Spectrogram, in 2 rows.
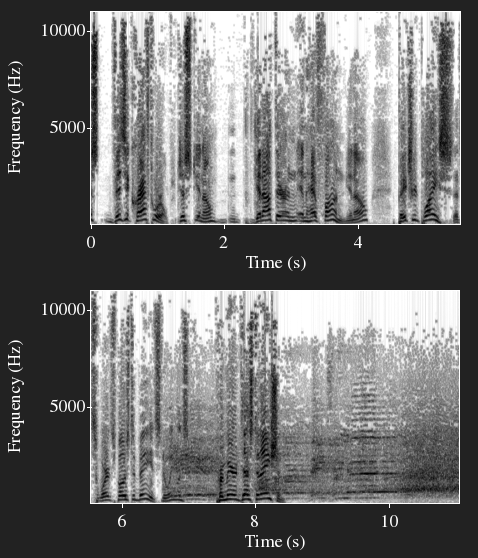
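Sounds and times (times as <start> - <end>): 
speech: 0.0 - 8.6
crowd cheering: 6.6 - 11.0.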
